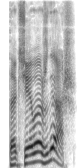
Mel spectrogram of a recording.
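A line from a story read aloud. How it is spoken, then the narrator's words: Barked. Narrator (Russian): рявкнул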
